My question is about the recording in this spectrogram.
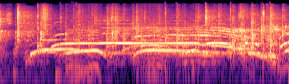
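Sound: audience applauding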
